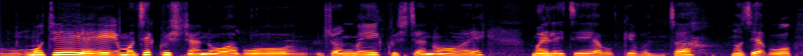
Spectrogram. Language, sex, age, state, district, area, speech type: Nepali, female, 30-45, West Bengal, Kalimpong, rural, spontaneous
